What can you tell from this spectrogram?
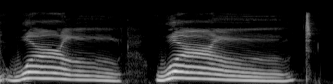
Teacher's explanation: E aí você pensa em were, were. Quando você tá lá no meio dessa enrolação do R, were, você leva a língua pro céu da boca, pro L.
